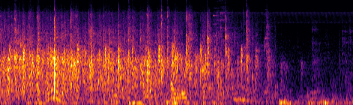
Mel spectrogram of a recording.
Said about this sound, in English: can you please give a round of applause for Aydin Çayır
